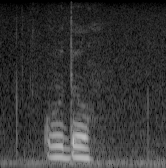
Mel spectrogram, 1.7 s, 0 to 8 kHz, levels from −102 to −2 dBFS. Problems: background sounds at intervals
